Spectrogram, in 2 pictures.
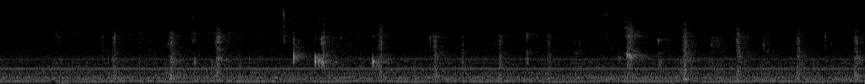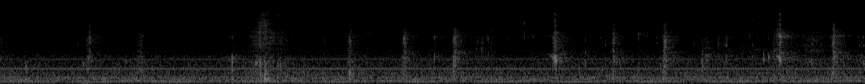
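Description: Close-miked eating sounds: sweet potato leaves (kamote tops) and a slice of fresh tomato being bitten and chewed. The sound is a string of irregular wet clicks and crunches, with a few sharper ones, over a faint steady hum.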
